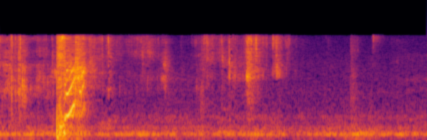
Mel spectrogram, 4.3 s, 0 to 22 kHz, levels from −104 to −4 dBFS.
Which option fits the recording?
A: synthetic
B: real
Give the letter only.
B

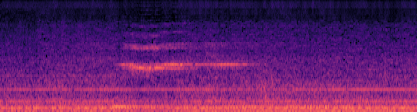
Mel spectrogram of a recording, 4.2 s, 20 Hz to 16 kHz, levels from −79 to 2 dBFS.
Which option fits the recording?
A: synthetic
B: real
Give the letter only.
B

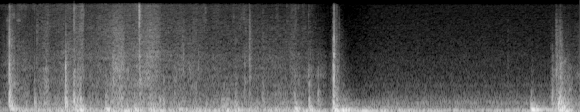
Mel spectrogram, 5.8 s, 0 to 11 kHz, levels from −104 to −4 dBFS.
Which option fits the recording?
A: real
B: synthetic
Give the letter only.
B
